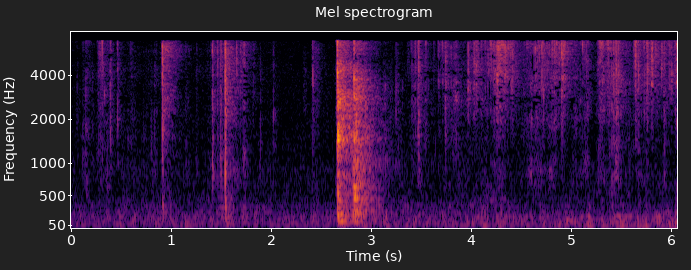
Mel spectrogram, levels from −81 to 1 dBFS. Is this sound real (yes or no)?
yes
